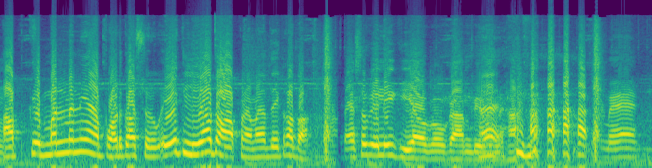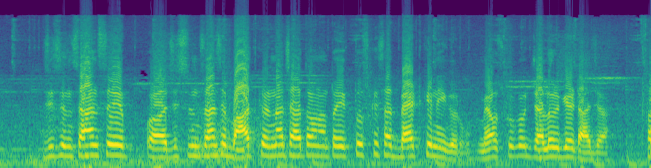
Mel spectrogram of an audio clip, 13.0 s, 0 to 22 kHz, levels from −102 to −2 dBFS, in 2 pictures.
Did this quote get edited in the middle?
yes; 2 cuts; at 3.4 s, 5.9 s

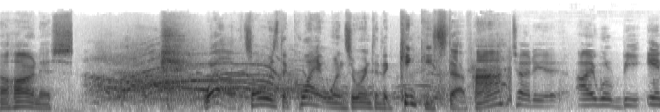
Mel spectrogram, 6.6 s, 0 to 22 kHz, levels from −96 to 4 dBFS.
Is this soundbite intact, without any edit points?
no; 1 cut; at 5.1 s

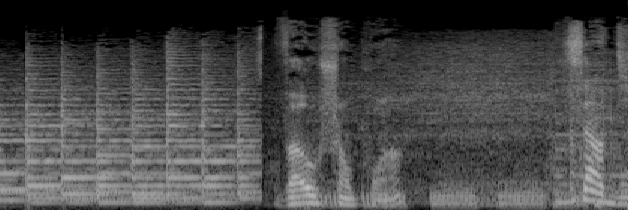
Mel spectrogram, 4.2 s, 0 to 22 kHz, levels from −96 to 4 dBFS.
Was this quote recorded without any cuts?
no; 2 cuts; at 0.8 s, 1.8 s

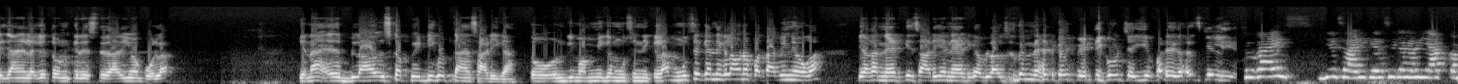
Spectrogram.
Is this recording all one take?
no; 1 cut; at 12.3 s

